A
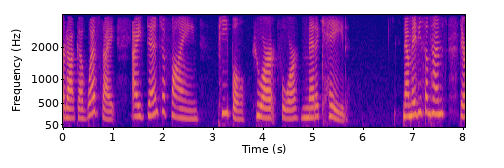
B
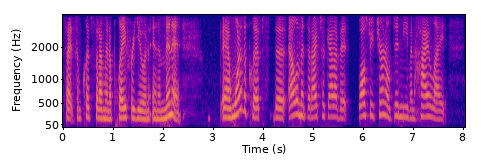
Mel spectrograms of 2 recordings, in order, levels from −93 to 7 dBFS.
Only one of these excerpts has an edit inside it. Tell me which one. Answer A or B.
A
